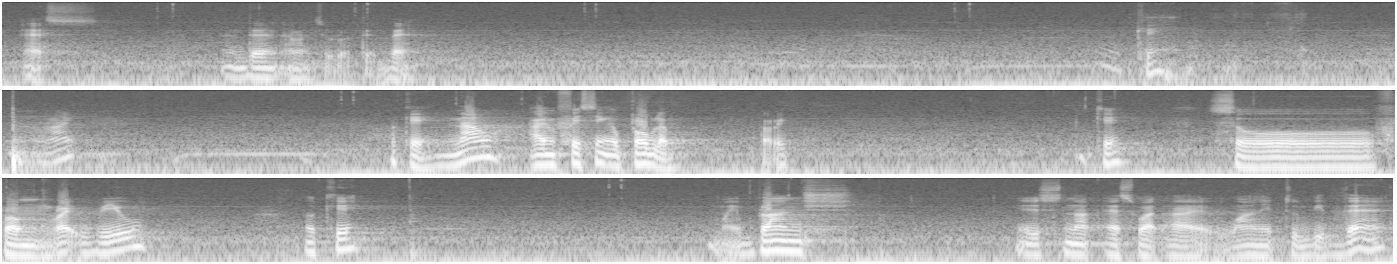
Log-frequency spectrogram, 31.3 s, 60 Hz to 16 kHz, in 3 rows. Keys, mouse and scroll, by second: 2.0 r, 3.2 s, 4.8 s, 11.5 s, 13.5 scroll down 3, 13.9 middle click, 18.2 ctrl+alt+q, 18.9-19.6 scroll up 3, 19.9 shift+middle click, 21.3-22.3 scroll up 2, 23.1-23.6 scroll up 1, 24.0 g, 25.9 scroll up 1, 26.5 shift+middle click, 27.6-28.1 shift+scroll up 3, 28.6-30.0 scroll down 5, 30.0-30.8 scroll up 4, 31.0-31.3 scroll down 3.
